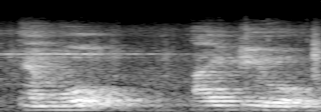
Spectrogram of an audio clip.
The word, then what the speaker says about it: mojito: pronounced as mijito a modulating move but the pronunciation is mojito mo I do welcome the night Jay sounds like pitch it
